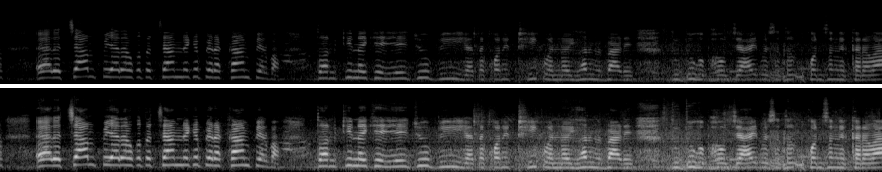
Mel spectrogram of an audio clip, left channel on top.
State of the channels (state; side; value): quieter; left; 18.3 dB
